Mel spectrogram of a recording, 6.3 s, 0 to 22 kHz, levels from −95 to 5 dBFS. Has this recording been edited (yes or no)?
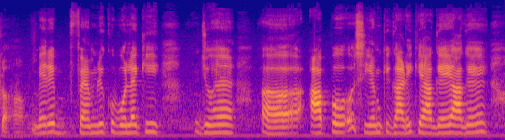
no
